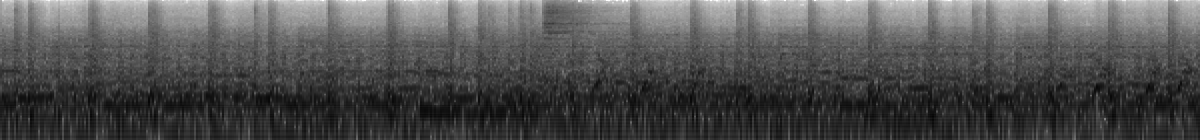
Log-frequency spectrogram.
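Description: Live rock band playing an instrumental passage: electric bass, electric guitar and a drum kit keeping a steady beat of about two hits a second. A brief bright crash comes about five and a half seconds in.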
